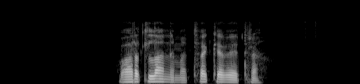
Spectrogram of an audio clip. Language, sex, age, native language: Icelandic, male, 40-49, Icelandic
